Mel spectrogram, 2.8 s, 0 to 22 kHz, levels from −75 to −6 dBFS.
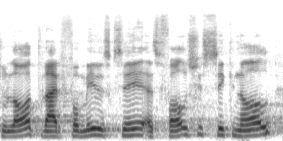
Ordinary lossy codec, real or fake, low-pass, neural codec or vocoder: none; fake; 14.4 kHz; codec, 44.1 kHz, 7.8 kbps, DAC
